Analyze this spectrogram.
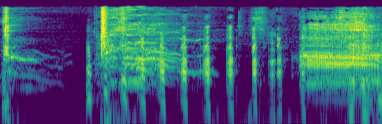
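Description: A sheep bleats loudly, a quavering, stuttering run of short bleats followed by one longer, drawn-out baa, with no talking.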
